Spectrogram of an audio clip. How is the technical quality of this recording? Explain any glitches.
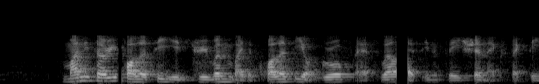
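The recording has two short glitches, both packet loss on an ADPCM call, over telephone-band audio (roughly 150 Hz to 3.4 kHz) with light ADPCM grain that fits a 32 kbit/s G.726 link.

From 1.18 to 1.24 s about 40 ms of sound drops to hard-edged silence, which points to a couple of lost packets. A longer hole of about 120 ms runs from 3.96 to 4.15 s, suggesting around seven. The decoder's adaptive predictor and step size drift away from the sender's during each gap. When the speech returns, it comes back slightly distorted, and then settles over some tens of milliseconds. That recovery is what sets this apart from a simple dropout or muting, where the audio resumes cleanly.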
